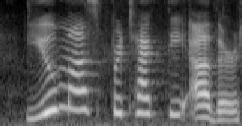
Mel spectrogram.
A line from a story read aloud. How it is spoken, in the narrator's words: said Moongobble again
